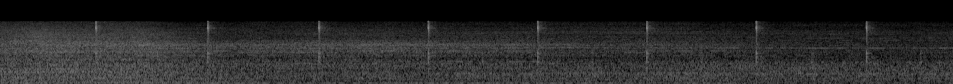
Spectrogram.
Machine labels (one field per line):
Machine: valve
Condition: normal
